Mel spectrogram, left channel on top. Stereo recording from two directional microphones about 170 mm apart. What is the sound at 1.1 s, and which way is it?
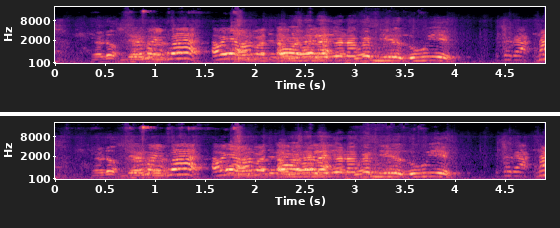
Speech, 25° left (ahead or behind).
